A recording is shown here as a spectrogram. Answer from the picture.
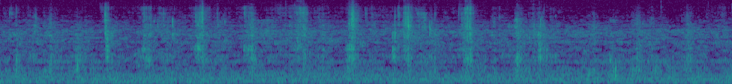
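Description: A person chewing a mouthful of rice, fried fish and greens, with irregular crisp crunches and wet mouth clicks about two a second.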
